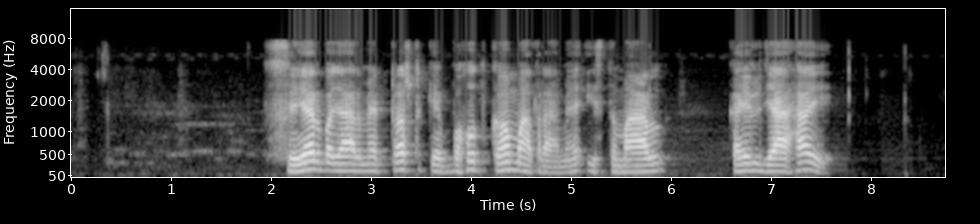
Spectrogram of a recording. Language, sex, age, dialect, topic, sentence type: Magahi, male, 56-60, Western, banking, statement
